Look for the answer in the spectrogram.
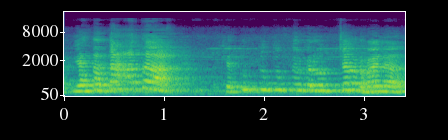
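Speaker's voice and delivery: ইয়াতা তাতা, তুত্তু তুত্তু as high stuttering babble; mock stammer. Preacher mimicking elderly struggling to pronounce Quran, stuttering. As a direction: imitate an old man fumbling sounds. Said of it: "বয়স হওয়ার পরে যার জিহ্বা দিয়ে আওয়াজ বের হয় না".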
